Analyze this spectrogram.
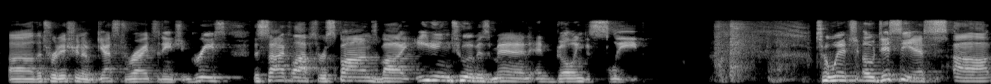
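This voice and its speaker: A man's voice: fairly high pitch, sharp tone. A man teaching an online class, retelling a story in an unscripted way with frequent "uh" and "um" fillers and self-corrections.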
